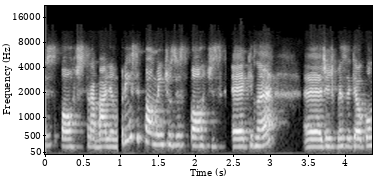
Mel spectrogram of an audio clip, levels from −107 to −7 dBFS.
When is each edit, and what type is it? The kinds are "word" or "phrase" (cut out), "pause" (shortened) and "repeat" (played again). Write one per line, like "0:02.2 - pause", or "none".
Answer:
0:00.9 - word
0:02.4 - pause
0:02.8 - phrase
